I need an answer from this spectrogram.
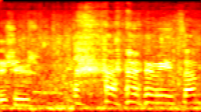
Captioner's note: laughs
